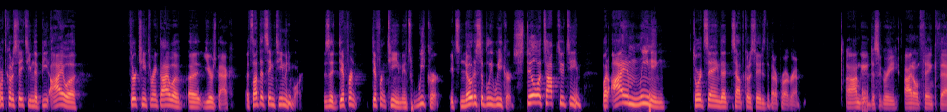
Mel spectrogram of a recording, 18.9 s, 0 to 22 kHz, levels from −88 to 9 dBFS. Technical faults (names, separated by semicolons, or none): lost LE Audio frames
